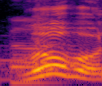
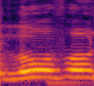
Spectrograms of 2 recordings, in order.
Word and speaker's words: Louisville: Louisville. Now, everybody says the name wrong, but it's actually Louisville, not Louisville.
